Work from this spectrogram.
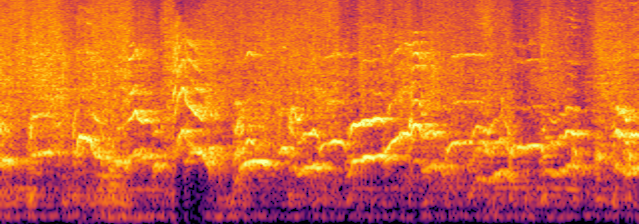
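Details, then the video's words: Panicked crying from a pair of Toy Poodle puppies during their debut bath, a dense string of thin, bent whines and squeals, rising and falling in quick succession over a steady hiss of spraying water. "トイプードル 子犬のお風呂デビュー‼︎大号泣とパニック劇"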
